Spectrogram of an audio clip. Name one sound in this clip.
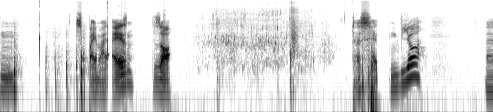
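A pickaxe chips at stone in quick knocks.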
